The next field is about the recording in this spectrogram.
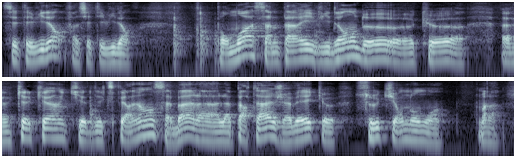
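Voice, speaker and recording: There is noticeable background noise as a man speaks at a fairly slow pace. His voice is fairly low-pitched, with ordinary pitch variation. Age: 60s. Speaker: photography youtuber. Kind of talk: casual vlog monologue. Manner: halting, many hesitations.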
